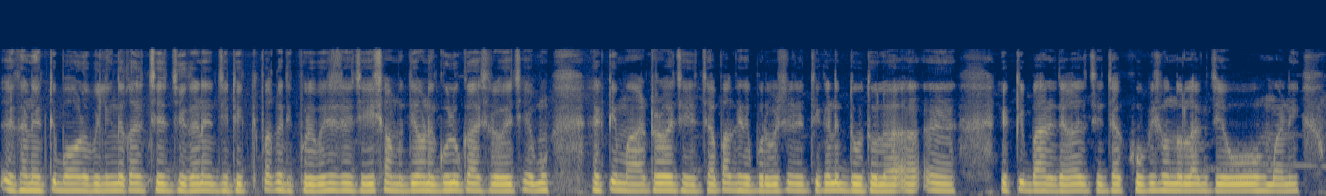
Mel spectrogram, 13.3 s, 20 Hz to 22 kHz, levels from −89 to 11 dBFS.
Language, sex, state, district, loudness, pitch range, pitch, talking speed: Bengali, male, Tripura, West Tripura, -13 LUFS, 140-145 Hz, 140 Hz, 170 wpm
